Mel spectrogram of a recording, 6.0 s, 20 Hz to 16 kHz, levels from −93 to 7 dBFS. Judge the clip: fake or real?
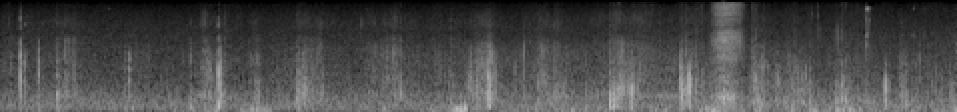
real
